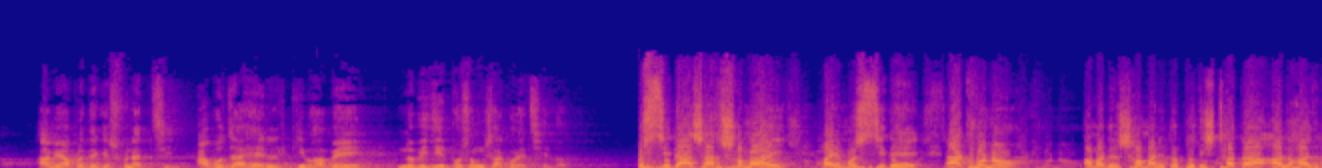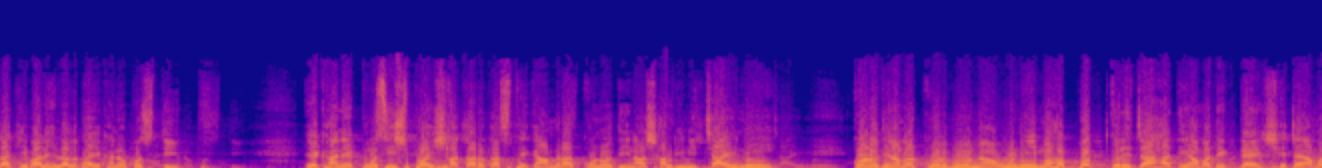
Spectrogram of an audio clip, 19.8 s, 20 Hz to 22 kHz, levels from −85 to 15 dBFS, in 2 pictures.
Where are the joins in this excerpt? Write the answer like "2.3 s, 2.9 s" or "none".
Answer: 14.9 s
